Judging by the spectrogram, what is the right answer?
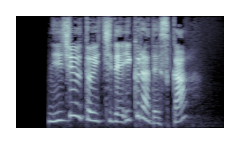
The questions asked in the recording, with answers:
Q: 20と1でいくらですか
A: 21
